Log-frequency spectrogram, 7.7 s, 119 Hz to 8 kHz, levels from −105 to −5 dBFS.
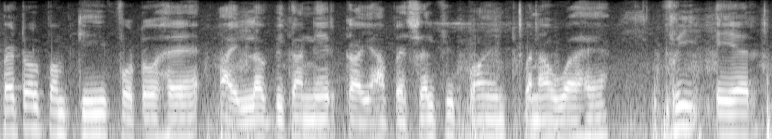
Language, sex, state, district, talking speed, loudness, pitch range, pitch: Hindi, male, Rajasthan, Bikaner, 145 wpm, -11 LUFS, 105-130 Hz, 115 Hz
